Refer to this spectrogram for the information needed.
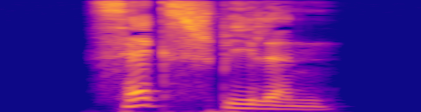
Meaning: dative plural of Sexspiel
- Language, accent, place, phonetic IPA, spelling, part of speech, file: German, Germany, Berlin, [ˈsɛksˌʃpiːlən], Sexspielen, noun, De-Sexspielen.ogg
